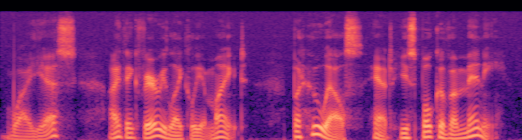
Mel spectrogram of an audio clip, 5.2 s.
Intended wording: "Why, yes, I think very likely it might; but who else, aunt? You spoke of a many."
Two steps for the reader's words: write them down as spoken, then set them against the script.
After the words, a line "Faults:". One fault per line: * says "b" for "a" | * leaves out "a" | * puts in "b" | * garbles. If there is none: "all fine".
"Why, yes, I think very likely it might; but who else, aunt? You spoke of a many."
Faults:
all fine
